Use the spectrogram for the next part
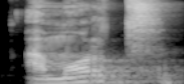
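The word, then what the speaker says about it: Amorth: El Padre Amor, Amort, se escribe Amort con T al final, fue un exorcista del Vaticano.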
